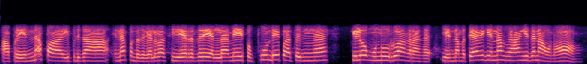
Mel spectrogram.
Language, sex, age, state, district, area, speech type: Tamil, female, 30-45, Tamil Nadu, Kallakurichi, rural, conversation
